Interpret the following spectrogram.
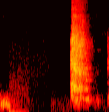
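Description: A person coughing once, a short burst about one and a half seconds in.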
